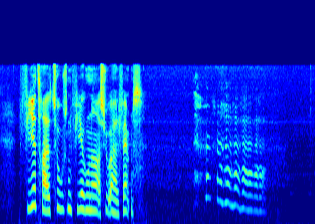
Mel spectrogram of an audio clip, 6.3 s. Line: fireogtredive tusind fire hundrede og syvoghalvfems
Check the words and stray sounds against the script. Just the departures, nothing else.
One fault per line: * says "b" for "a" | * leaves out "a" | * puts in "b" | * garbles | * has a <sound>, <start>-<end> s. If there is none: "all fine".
* has a laugh, 3.9-5.4 s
